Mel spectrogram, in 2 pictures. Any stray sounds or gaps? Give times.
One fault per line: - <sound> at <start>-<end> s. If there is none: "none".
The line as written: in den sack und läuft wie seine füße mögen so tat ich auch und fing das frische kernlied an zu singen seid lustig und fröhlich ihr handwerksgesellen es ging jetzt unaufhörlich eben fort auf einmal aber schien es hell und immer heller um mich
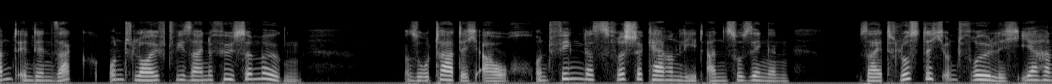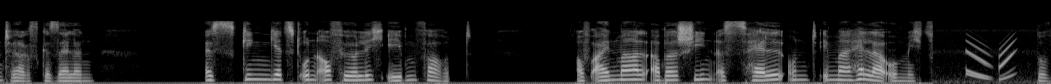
- chirp at 20.2-20.7 s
